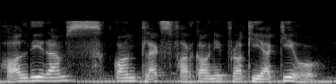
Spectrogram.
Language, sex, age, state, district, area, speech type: Nepali, male, 45-60, West Bengal, Kalimpong, rural, read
